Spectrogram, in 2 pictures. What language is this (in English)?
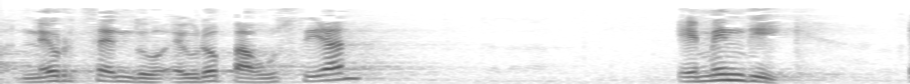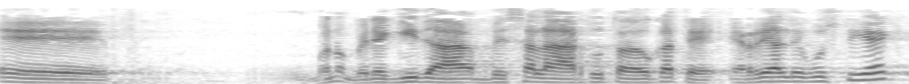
Basque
